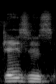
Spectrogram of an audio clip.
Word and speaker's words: Jesus: Jesus is Brazilian, and the Portuguese speaking people pronounce it Jesus.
